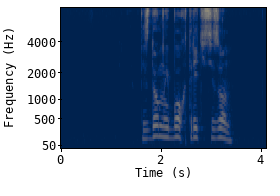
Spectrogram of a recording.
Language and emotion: Russian, neutral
